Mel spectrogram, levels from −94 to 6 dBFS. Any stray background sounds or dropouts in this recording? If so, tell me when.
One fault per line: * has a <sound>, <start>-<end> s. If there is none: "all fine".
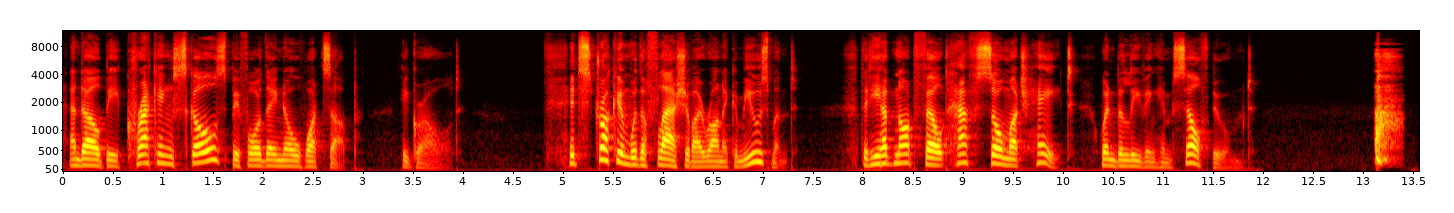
* has a cough, 13.1-13.4 s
